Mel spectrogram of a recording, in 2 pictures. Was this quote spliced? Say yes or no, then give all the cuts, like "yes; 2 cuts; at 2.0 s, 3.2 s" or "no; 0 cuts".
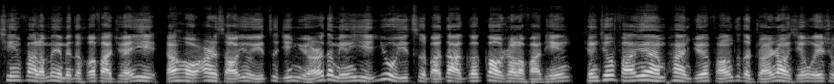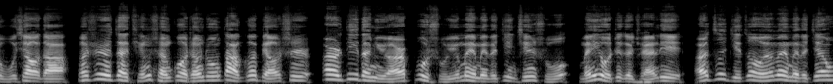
no; 0 cuts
